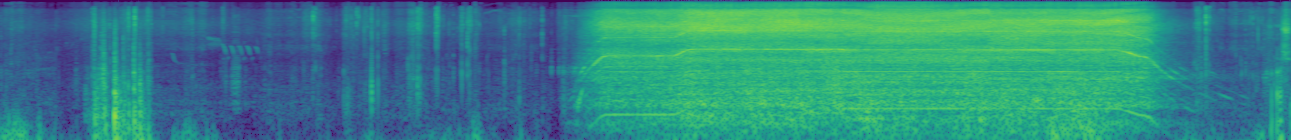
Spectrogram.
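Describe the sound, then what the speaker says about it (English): A leaf blower roars steadily, close and loud, for about seven seconds as it pushes air through a tractor that overheated while brush hogging tall brush, following quieter shuffling and handling noises. "Definitely need to get the blower in there"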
